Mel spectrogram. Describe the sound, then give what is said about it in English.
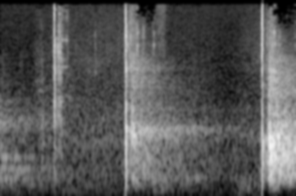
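Slow, sarcastic hand clapping: three sharp, crisp claps spaced far apart, the first softer and the next two louder, with no talking over them. “That slow, sarcastic clap.”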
